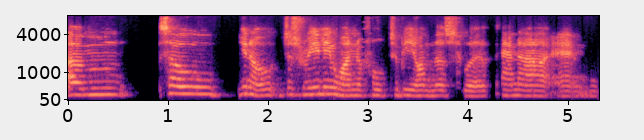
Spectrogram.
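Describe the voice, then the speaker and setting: In a South African accent, a woman speaks with fairly even intonation. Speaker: human rights lawyer. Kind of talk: seminar talk.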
